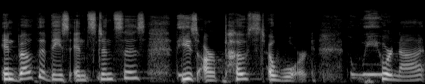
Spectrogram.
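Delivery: voice breaking and cracking mid-sentence. Presenter walking through a slide of success stories, voice cracking. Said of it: "my voice is cracking again".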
